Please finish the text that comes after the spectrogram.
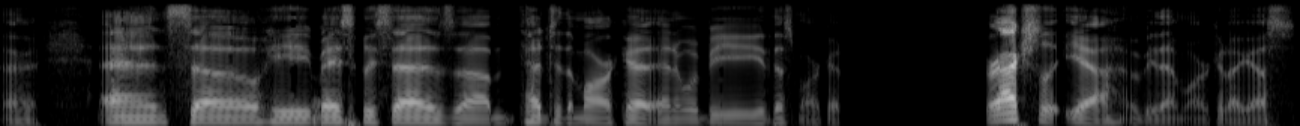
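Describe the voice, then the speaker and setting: A man game master running a tabletop game, talking in a halting way with lots of fillers and chuckles, over a voice call mic. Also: fairly low pitch, fairly bright tone, clean tone, dry recording. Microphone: online voice call mic. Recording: dull, lo-fi voice call audio.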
